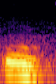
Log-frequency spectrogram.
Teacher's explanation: ऊ पे आपका मुंह एकदम से आगे सिकुड़ता जा रहा है।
